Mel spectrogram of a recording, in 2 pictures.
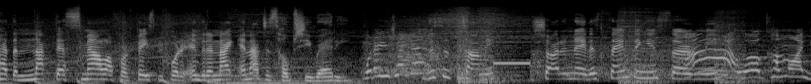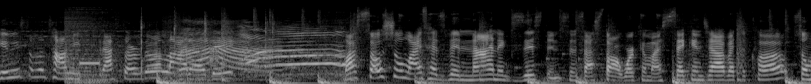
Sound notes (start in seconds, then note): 4.6 beep; 8.7 beep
